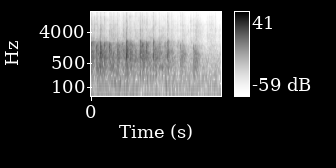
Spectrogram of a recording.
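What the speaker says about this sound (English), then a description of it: "I would like to commend them, so we should clap." Brief round of applause from an audience at a financial primary dealer awards ceremony in Uganda, a moderate patter of many hands that fades out over a couple of seconds.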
